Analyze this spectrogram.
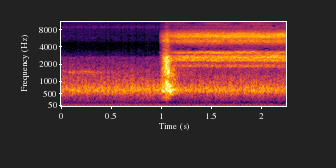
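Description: An electronic splash sound effect plays in a game.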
